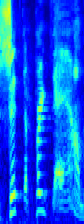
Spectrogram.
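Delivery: high, slow, stern scolding.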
